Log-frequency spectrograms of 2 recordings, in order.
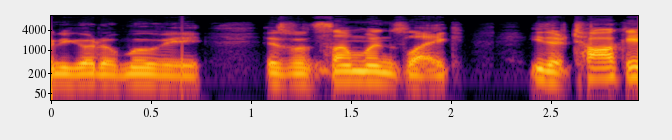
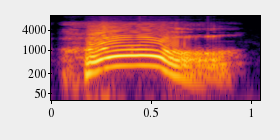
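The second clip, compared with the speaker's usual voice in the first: loud, high drawn-out "ho!"; big wowed exclamation, hammed up; imitated amazement; 14 semitones higher, 6 dB louder than usual. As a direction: mimic an astonished moviegoer crying out. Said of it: "he was genuinely amazed every time".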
